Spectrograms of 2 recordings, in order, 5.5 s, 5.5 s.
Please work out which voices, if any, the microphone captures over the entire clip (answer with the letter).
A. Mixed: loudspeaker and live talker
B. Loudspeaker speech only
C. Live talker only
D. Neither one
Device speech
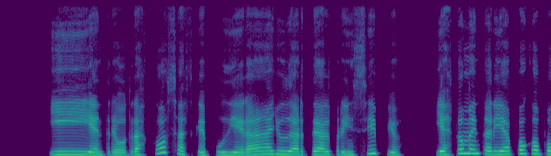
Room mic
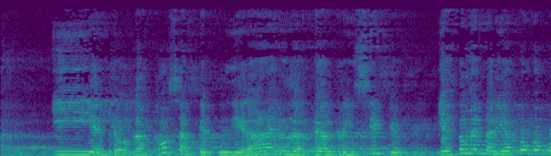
B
